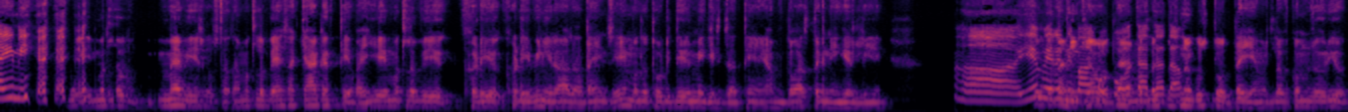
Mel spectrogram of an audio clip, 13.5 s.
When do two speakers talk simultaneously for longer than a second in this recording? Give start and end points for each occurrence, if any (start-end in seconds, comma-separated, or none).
10.3-11.8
